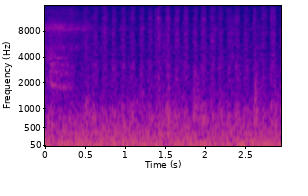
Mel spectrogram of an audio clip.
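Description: Sandpaper rubs back and forth over a Hydrocal plaster N scale model structure, a close, steady raspy scraping in quick repeated strokes with no talking.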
